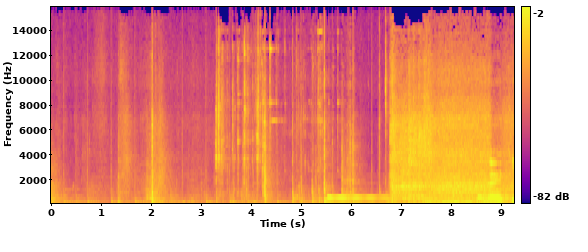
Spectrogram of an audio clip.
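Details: 2006 BMW 325xi (E90) with no-crank no-start, after replacing the EWS/CAS relay: quiet clicks, then engine catches and settles into a steady even run; normal start.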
